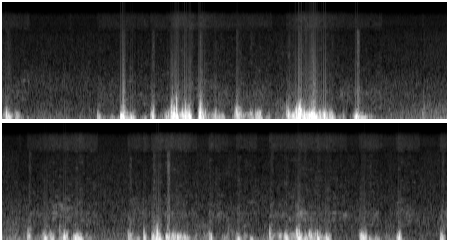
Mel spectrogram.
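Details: Recorded mitral stenosis heart sound played in a cardiology teaching seminar.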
